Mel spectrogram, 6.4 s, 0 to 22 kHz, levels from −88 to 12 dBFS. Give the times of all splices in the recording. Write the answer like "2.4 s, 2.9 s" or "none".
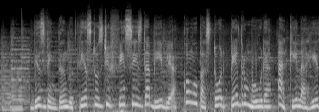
5.5 s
